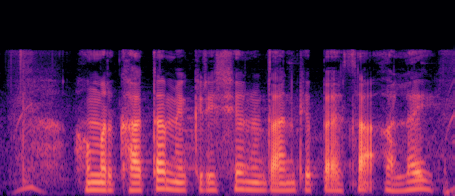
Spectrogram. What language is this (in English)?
Magahi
